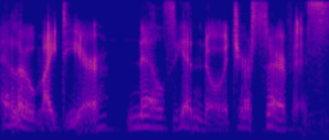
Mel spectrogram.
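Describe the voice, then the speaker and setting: A raspy, female-sounding put-on character voice at a middle pitch moves at a fairly slow pace over clear background noise. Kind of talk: courteous, polite.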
